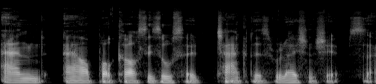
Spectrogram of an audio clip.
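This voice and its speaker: A man's voice: low voice, flat delivery, a little slow, creaky. A British man talks casually as a podcast co-host. He questions and teases as he goes, in an everyday conversational way. The sound is dry, with no room echo. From Britain. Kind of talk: casual chat.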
